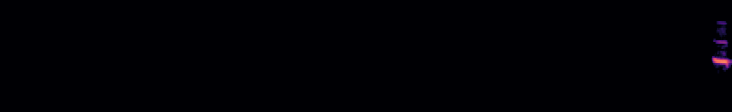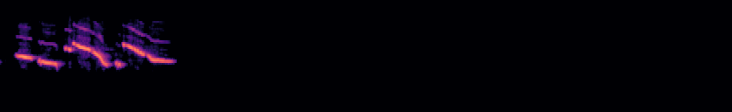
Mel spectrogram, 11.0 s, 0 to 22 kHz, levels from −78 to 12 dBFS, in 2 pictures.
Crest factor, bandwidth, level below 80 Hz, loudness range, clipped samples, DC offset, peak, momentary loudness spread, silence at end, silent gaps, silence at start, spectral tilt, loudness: 20 dB; 10.5 kHz; under -90 dBFS; 10 LU; under 0.1%; under 0.1%; -2 dBFS; 9 LU; 4.2 s; none; 5.35 s; 12.5 dB/octave; -11 LUFS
